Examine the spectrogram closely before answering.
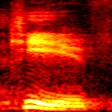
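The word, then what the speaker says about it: Kyiv: Ukraine, and he said it's always, however you say it, it's got 2 syllables, and it is Kiev. And they will have much better pronunciation than me, obviously, so forgive me sometimes when I try and make it clear there are 2 syllables, if it sounds like a Russian pronunciation, because it ain't.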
